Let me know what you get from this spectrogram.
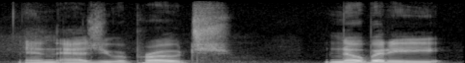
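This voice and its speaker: On a very clean recording, a man's voice sits over a silent background. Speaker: game master. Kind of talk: casual tabletop roleplaying game chat.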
